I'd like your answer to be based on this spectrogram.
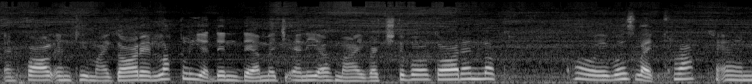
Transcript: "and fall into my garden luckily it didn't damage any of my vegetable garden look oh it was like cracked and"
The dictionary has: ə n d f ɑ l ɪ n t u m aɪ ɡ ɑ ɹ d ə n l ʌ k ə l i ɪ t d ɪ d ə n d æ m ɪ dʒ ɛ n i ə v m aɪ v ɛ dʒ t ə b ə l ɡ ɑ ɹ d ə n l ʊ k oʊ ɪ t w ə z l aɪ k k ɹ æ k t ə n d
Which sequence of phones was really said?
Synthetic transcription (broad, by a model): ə n f ɑ l ɪ n t u m aɪ ɡ ɑ ɹ d ə n l ʌ k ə l i ɪ t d ɪ d n d æ m ɪ dʒ ɛ n i ə v m aɪ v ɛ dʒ t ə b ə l ɡ ɑ ɹ d ə n l ʊ k oʊ ɪ t w ə z l aɪ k k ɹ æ k ə n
